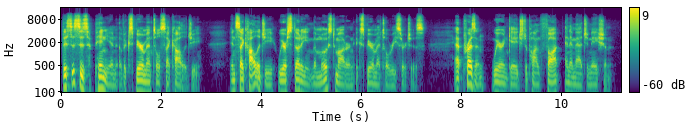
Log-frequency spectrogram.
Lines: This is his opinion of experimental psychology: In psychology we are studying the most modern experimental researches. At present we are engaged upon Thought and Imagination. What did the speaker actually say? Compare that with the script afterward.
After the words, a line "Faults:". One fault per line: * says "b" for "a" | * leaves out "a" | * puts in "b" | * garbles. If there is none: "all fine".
This is his opinion of experimental psychology: In psychology we are studying the most modern experimental researches. At present we are engaged upon Thought and Imagination.
Faults:
all fine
